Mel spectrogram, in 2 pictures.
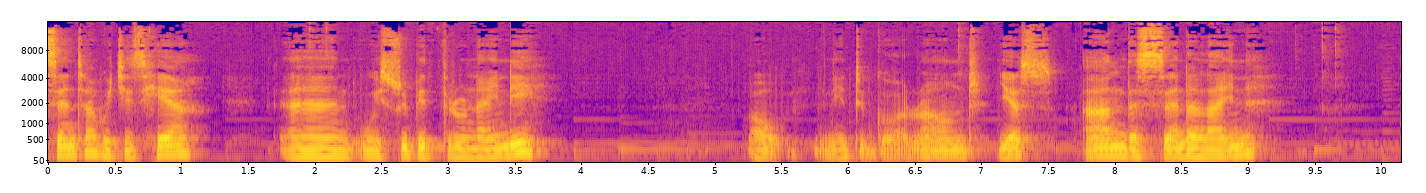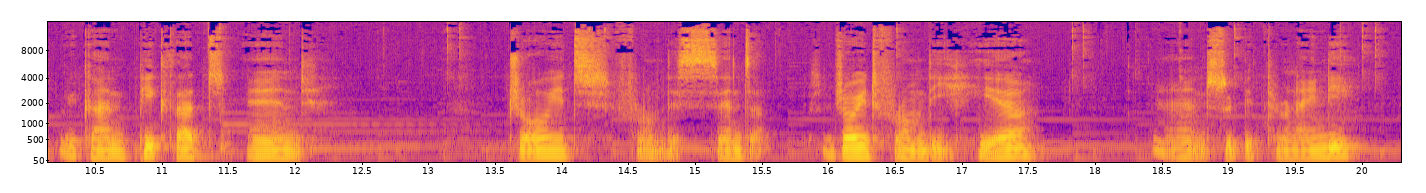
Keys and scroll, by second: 12.6 Escape, 15.5 Escape.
